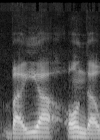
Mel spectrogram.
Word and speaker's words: Bahia Honda: he built several landmarks like the baya ando bahia honda bridge it's in spanish this is pronounced by ia onda which means deep bay and the seven mile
